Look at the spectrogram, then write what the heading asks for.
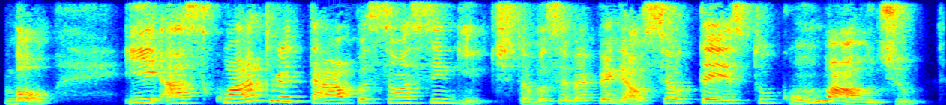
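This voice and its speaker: A woman's voice: high-pitched, animated, moderate pace, gravelly, fairly bright tone. A woman from Brazil, an English teacher, explaining a speaking technique step by step and checking in often with her students. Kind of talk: instructional video lesson. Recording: echoey room.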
